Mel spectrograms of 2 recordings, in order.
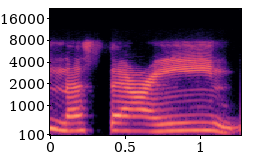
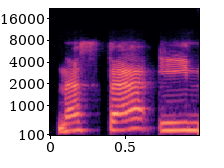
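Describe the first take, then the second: First: नस्तईन with ain squeezed in the throat before een; correct throat ain. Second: नस्तईन with a plain ee, no throat ain; wrong plain ee. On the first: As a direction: sound the throat consonant in नस्तईन. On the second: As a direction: skip the ain in नस्तईन as a mistake. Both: Shown as a demonstration. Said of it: "नस्तईन नहीं".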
